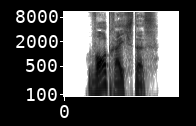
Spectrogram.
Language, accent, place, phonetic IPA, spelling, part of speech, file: German, Germany, Berlin, [ˈvɔʁtˌʁaɪ̯çstəs], wortreichstes, adjective, De-wortreichstes.ogg
- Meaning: strong/mixed nominative/accusative neuter singular superlative degree of wortreich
